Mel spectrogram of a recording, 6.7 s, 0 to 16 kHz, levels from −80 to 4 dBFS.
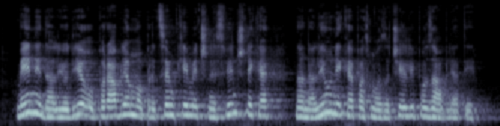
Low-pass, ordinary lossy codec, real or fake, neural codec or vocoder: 14.4 kHz; none; fake; vocoder, 48 kHz, 128 mel bands, Vocos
